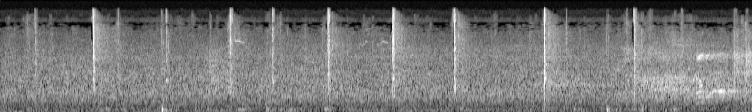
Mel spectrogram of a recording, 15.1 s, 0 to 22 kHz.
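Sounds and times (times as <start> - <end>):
quiet arena hall noise: 0.0 - 15.0
racket striking shuttlecock: 0.5 - 1.0, 1.7 - 9.6, 10.7 - 13.8.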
